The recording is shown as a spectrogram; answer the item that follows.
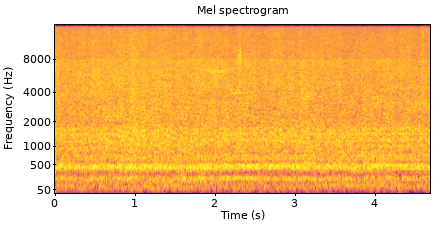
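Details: Honey bees and other insects cleaning up a honey filter: a steady, droning hum from many wings, with one strong mid-pitched tone and fainter overtones. The hum holds even and unbroken throughout.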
